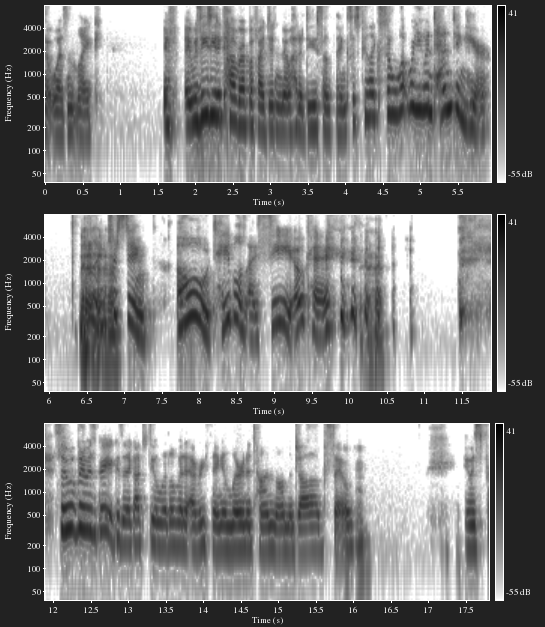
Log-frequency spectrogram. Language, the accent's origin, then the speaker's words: English; Toronto, Ontario, Canada; Yeah. I'm Canadian, so I had to have a work visa to be in the States for a little bit.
